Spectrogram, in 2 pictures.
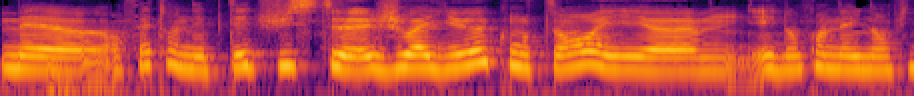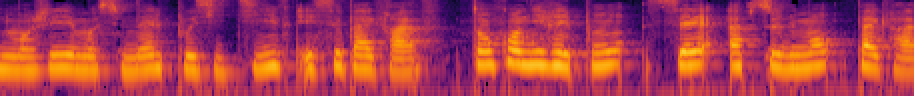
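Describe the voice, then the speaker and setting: Against a very clean recording with a silent background, a woman speaks with fairly even intonation and hardly any pauses. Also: fairly high pitch for a woman, moderate pace. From Belgium. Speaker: dietitian. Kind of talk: podcast talk. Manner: casual, hesitant.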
